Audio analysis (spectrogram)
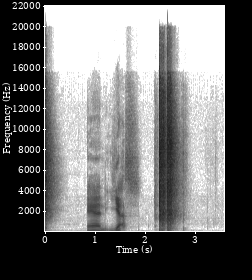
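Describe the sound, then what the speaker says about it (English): A SOLA SDN 5-24-100P power supply gives one sharp, loud pop at power-up, a short crackling burst that comes right after a man's brief speech. "Let's try to power it up again and see if it pops."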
